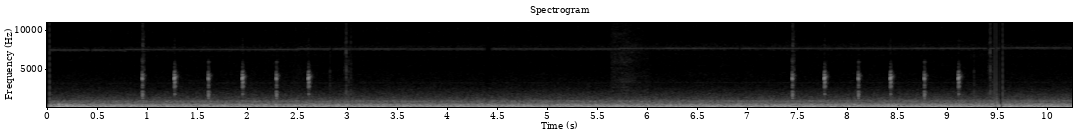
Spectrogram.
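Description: A turn signal ticks rapidly in the cab.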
